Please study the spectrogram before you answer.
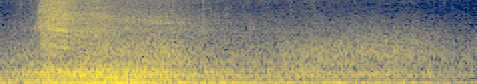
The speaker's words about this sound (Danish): med et kraftigt nys er støvet ude af din næse igen. Det er ret smart, for så er du sikker på, at luften, der kommer ned i dine lunger, ikke er beskidt.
